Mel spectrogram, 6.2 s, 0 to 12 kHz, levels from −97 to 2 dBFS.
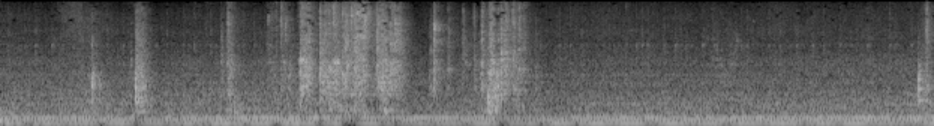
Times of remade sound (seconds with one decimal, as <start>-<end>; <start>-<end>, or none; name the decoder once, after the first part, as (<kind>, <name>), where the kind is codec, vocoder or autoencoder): none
